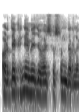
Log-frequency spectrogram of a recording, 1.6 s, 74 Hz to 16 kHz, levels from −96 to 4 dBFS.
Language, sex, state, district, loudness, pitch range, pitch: Hindi, male, Bihar, Vaishali, -14 LUFS, 160-190 Hz, 170 Hz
